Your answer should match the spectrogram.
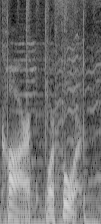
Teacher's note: the R sound is pronounced clearly at the end of words like car or for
